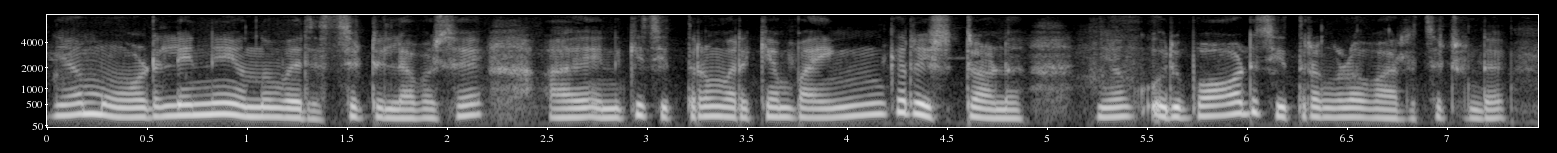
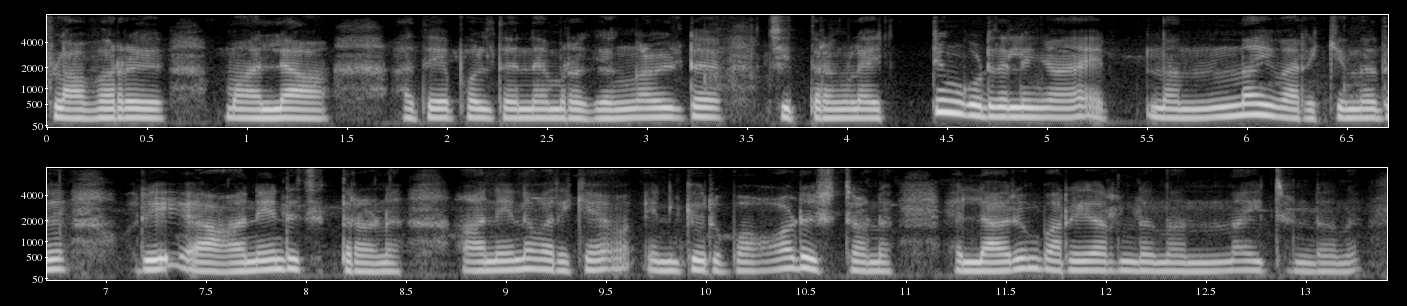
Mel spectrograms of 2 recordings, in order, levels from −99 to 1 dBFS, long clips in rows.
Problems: low volume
